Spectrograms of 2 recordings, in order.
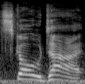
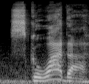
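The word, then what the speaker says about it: Škoda: so many different ones it's not skoda it's squad what have we done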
